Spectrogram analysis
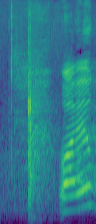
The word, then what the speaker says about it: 월곶: 월곶 어떻게 발음 나나요? 곧 이렇게 발음 납니다.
